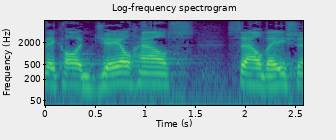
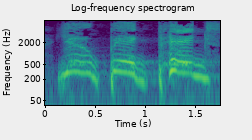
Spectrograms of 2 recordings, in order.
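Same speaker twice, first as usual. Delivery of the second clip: put-on, shrill, very high, top-of-lungs screaming; 13 semitones higher than usual. Retelling being caught out of bed, quoting her screaming at them: imitating someone screaming. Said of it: "she screams at the top of her lungs".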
